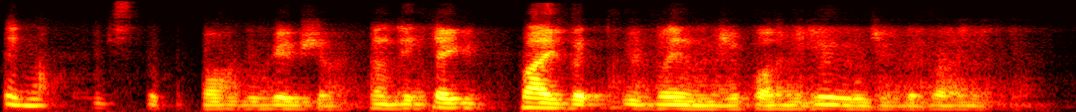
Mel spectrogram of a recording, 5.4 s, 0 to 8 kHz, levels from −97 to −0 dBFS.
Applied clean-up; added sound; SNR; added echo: neural mask model DeepFilterNet 3.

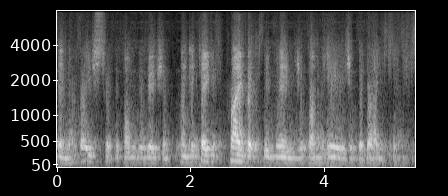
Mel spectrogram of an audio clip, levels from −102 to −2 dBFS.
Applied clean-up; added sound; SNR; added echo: neural separator model SepFormer DNS4.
